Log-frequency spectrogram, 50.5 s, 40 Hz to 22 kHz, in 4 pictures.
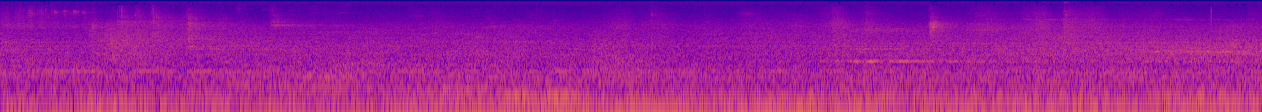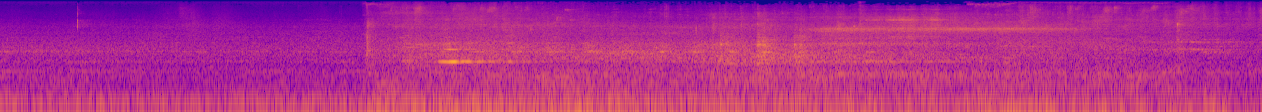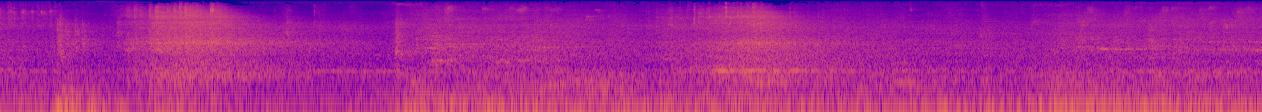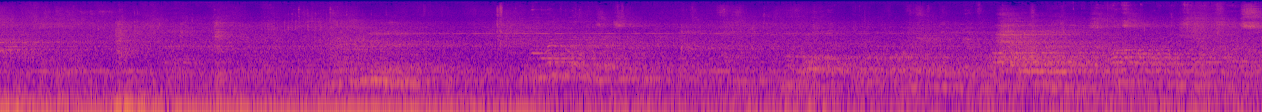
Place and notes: strolling around at Halle, main station
(Sony PCM D50, Primo EM172)
27 October 2016, 20:15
